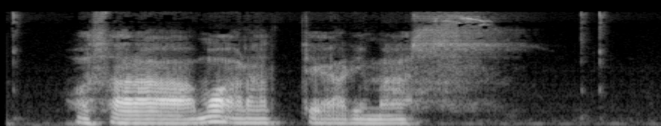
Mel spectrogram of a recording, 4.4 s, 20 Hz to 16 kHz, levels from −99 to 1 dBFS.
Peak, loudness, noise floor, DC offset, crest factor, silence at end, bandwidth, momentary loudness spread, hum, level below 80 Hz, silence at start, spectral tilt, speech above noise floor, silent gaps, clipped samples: -4 dBFS; -22 LUFS; -59 dBFS; under 0.1%; 18 dB; 1.15 s; 11.5 kHz; 13 LU; none; -56 dBFS; 0.45 s; -5.5 dB/octave; 37 dB; none; under 0.1%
